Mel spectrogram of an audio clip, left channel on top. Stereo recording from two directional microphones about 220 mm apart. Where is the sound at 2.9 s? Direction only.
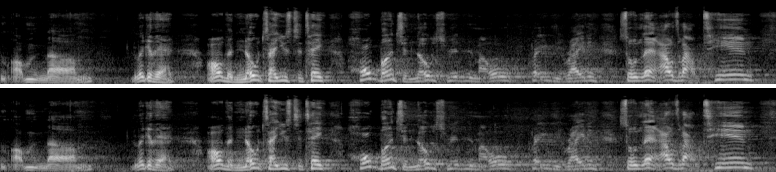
45° left (ahead or behind).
